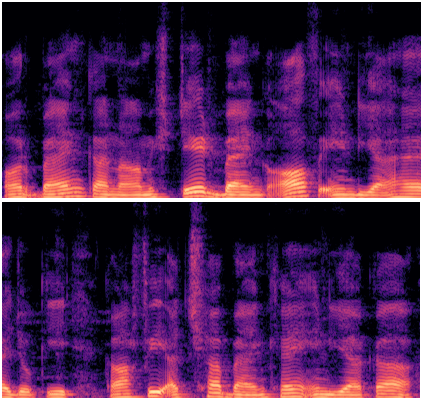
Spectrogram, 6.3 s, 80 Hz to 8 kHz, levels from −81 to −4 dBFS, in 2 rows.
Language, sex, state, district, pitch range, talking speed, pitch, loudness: Hindi, male, Jharkhand, Ranchi, 115-135 Hz, 160 wpm, 120 Hz, -17 LUFS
